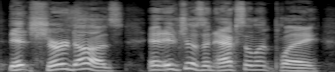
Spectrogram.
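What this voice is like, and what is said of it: Usual voice. Nothing is said of it.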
